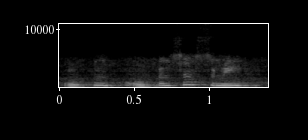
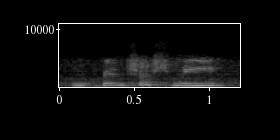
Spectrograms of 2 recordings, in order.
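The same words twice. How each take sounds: First: Said in the usual way. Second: Drawn-out, higher "Open sesame" sung slowly; slow coaxing sing-song. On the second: Acted. Owner coaxing the hen to open her beak, slow higher sing-song.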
